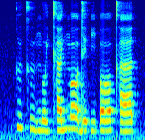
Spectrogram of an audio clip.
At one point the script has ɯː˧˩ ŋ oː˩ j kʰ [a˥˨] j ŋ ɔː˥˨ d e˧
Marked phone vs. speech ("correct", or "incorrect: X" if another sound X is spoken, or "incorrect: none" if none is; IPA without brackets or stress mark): incorrect: a˧˥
